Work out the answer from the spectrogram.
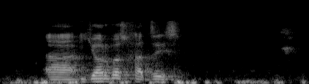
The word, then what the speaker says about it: Georgios Chatzis: Georgios Chatzis.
